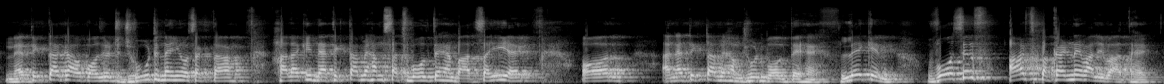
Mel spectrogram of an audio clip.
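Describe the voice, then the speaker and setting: A man teaching English vocabulary for exam prep, explaining slowly and repeating key words as he switches between Hindi and English. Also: high voice, darkish tone, roomy sound.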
